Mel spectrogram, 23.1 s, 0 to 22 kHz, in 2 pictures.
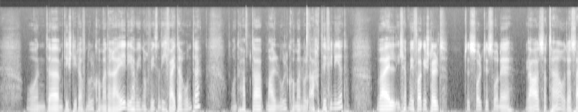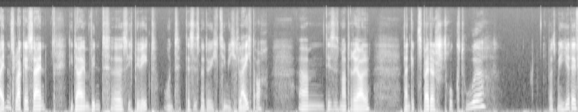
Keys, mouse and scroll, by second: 1.4-3.1 drag, 10.6-12.3 middle drag.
